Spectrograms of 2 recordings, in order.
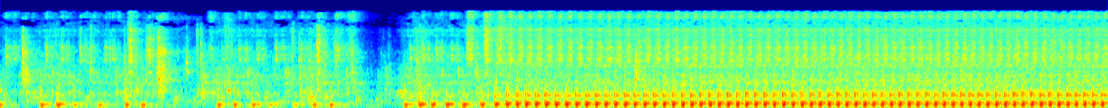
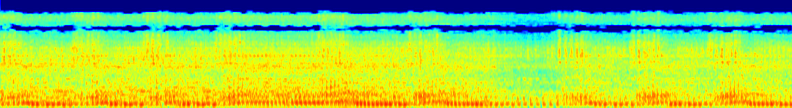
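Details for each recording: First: Yamaha Vega RR/ZR motorcycle after combustion chamber cleaning with foam carbon cleaner without engine disassembly: starter churns unevenly about three seconds before catching, revs briefly, settles to idle; still sometimes hard to start. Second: Yamaha Vega RR/ZR single after combustion-chamber carbon cleaning with foam cleaner: steady run with revs rising and falling, no misses or rattles over street background; normal running.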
